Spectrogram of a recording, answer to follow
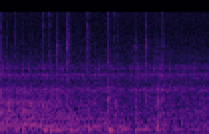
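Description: Computer keyboard typing: a run of irregularly spaced keystrokes as a line of code is entered.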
